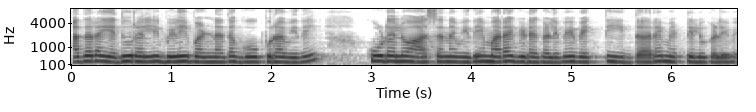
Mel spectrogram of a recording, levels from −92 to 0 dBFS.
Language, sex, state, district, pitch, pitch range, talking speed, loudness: Kannada, female, Karnataka, Chamarajanagar, 220 Hz, 210-230 Hz, 110 wpm, -26 LUFS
